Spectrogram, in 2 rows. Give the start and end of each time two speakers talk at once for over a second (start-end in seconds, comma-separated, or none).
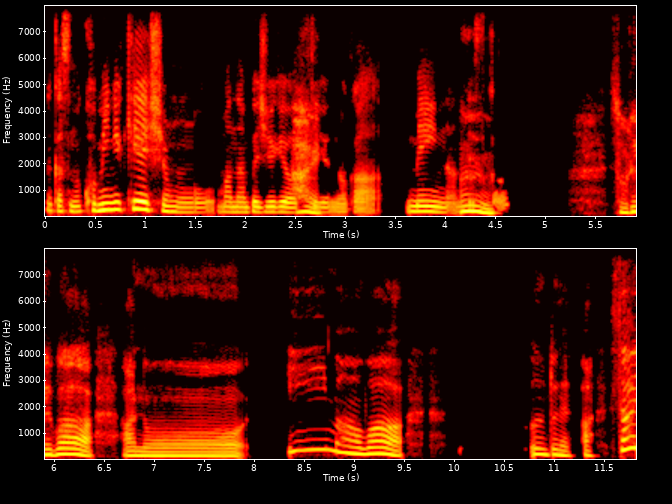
none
